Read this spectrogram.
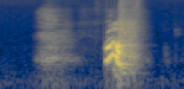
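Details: One forceful, explosive sneeze after a soft intake of breath, part of an induced sneezing fit.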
